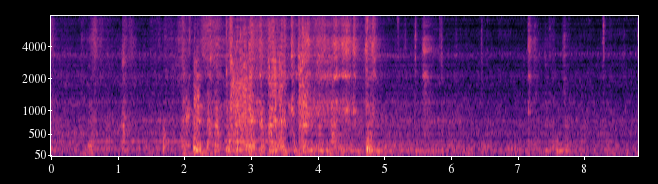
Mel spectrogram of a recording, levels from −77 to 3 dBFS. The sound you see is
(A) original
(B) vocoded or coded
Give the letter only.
B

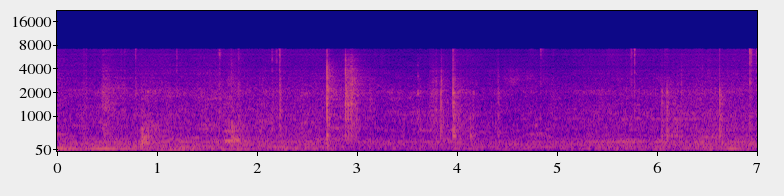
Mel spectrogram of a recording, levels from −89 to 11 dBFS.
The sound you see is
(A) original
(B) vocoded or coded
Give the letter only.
B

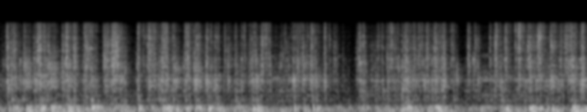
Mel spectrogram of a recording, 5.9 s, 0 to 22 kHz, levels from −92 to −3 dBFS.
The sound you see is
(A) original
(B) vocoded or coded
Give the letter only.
B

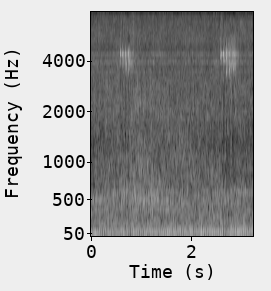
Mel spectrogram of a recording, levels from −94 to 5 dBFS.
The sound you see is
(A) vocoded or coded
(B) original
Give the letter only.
A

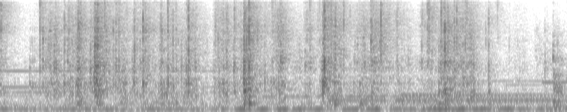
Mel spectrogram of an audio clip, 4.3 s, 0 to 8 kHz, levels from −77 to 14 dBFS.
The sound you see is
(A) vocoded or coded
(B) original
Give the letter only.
B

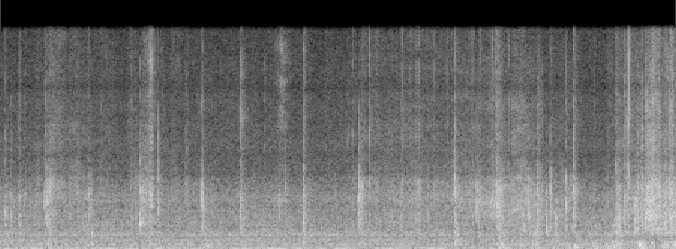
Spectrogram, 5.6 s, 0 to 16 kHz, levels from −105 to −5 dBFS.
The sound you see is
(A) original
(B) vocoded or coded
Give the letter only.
A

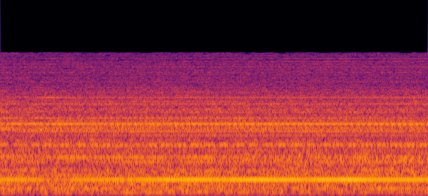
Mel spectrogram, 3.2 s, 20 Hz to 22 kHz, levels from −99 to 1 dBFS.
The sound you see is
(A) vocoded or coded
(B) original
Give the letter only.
B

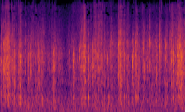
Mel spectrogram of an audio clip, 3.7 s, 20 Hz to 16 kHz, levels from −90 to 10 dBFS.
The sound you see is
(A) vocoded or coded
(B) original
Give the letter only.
A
